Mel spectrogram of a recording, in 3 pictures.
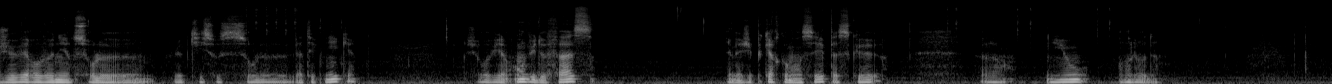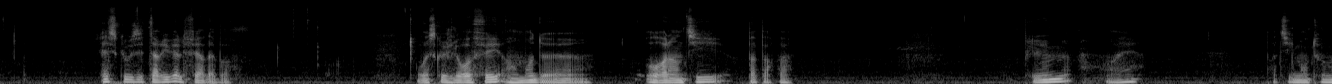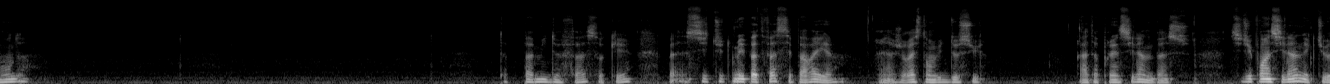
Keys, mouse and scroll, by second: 2.7 click, 2.8 click, 3.0 click, 5.2 KP_1, 9.7 click.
